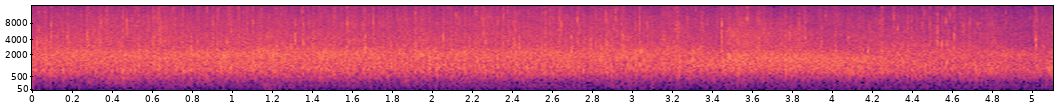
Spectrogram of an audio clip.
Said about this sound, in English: Now give the Lord a hand clap. Come on.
